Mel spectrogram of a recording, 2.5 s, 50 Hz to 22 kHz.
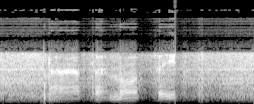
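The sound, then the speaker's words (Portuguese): An amateur radio shortwave single-sideband transmission on the 40-metre band, around 7 MHz, with steady, breathy hiss throughout, a muffled, narrow, nasal-sounding voice talking through it, plus a couple of sharp clicks. “E o chiado soprado ao fundo característico de ondas curtas em SSB.”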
